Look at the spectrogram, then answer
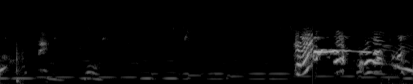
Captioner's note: whispering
